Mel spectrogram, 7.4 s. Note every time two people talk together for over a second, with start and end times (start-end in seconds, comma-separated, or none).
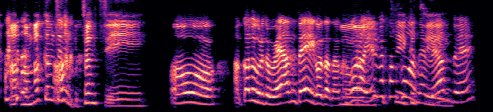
5.1-6.9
